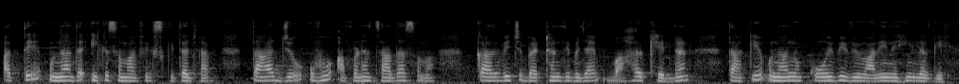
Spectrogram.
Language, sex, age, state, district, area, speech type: Punjabi, female, 30-45, Punjab, Shaheed Bhagat Singh Nagar, urban, spontaneous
